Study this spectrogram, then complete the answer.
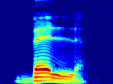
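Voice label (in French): "belle", French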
